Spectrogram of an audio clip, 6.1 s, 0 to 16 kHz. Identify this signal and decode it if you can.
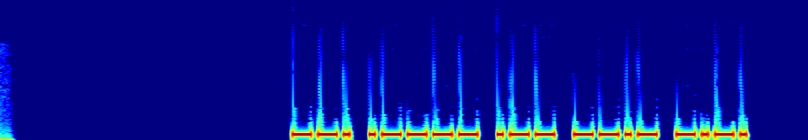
Morse code, heard as a keyed tone, about 25 wpm, 700 Hz. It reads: G1WQC
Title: DXCC-100 Call Signs - 5 Characters - Repeated 2x - 25wpm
